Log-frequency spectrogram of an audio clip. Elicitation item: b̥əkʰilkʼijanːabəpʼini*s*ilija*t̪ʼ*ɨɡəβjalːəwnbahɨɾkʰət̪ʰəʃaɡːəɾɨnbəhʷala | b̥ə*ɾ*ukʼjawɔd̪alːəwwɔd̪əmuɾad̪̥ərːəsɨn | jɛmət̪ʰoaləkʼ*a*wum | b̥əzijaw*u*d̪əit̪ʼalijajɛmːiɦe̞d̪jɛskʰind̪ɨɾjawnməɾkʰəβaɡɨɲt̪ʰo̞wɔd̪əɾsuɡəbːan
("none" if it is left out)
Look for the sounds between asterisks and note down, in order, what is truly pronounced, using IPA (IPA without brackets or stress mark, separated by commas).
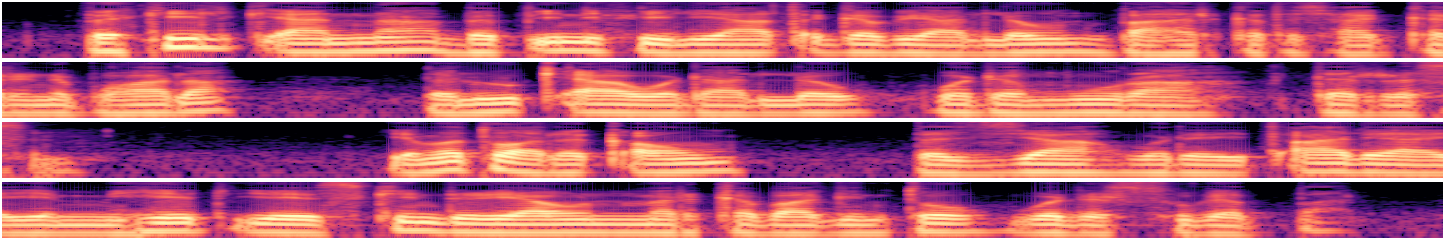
f, t̪ʼ, l, a, ɔ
